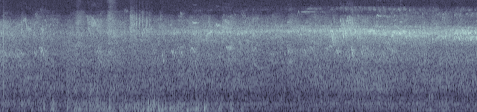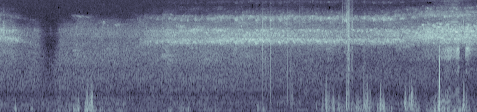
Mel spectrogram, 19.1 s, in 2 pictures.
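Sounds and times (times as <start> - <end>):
high squeal of train wheels: 0.0 - 19.0
train rumbling: 0.0 - 19.0.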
